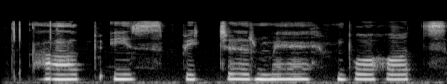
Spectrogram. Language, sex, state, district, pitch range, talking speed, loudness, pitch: Hindi, female, Himachal Pradesh, Shimla, 230-240 Hz, 80 wpm, -14 LUFS, 235 Hz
